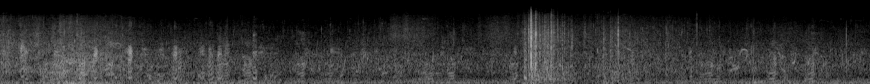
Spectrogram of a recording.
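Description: Mallard ducks quacking, with many short calls in the first couple of seconds and more scattered after, and one loud sudden sound about five seconds in.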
